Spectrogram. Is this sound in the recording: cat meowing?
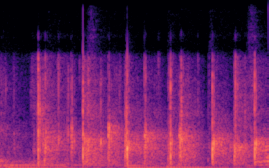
no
